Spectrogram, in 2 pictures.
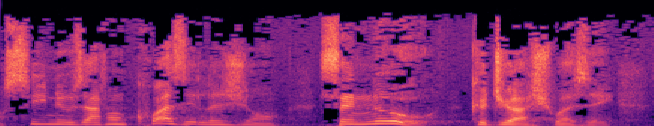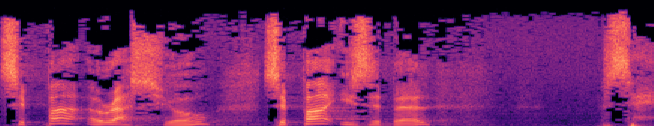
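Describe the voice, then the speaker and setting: A man with an English accent preaching a sermon in halting French, restarting his words often. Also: sits high, slightly rough, long reverb tail.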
